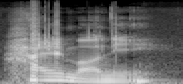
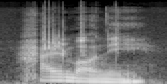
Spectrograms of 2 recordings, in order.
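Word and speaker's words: 할머니: The word for grandmother is similar to haraji and it's harmony. harmony for grandmother we don't just add har in front of the word that means mother which is harmony.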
